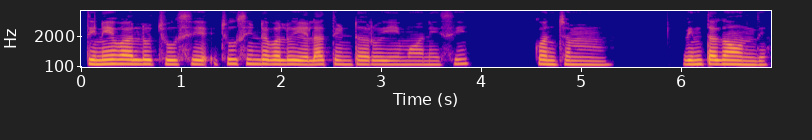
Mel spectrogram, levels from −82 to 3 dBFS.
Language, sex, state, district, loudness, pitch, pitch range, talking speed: Telugu, female, Karnataka, Bellary, -17 LUFS, 215 Hz, 200-220 Hz, 105 wpm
